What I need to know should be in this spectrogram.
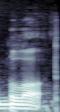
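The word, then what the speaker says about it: Blå: В нас був сольний концерт в клубі, який пишеться як БЛА, але читається як БЛО, тому що там А з кружочком зверху.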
